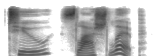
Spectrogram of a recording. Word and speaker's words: tulip: That gives us to/lip. Now look at that first syllable, to. It ends in a vowel, so it's open. That means the U should be long, which gives us to lip.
